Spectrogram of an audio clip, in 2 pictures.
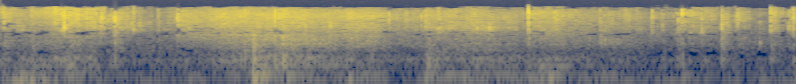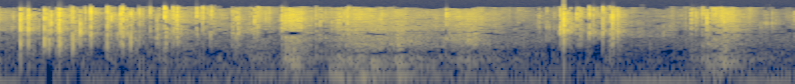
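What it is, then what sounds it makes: Dry soap shavings crushed by hand. Brown, solid, dry soap shavings lying beside a rolled soap spiral are broken and crushed between the fingers and in handfuls. The result is a dense run of dry, crisp crunching and crinkling, bright and high with almost no low end, with each crackle cutting off at once.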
